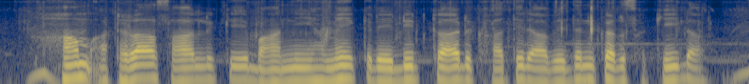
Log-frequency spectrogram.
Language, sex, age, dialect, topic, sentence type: Bhojpuri, male, 18-24, Northern, banking, question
